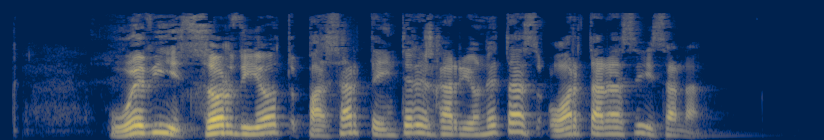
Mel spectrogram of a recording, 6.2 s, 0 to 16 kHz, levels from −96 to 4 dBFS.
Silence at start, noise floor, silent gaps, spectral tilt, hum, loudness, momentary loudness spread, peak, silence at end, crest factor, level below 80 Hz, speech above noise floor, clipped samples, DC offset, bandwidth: 0.85 s; under -90 dBFS; none; -5.5 dB/octave; none; -25 LUFS; 14 LU; -2 dBFS; 0.95 s; 24 dB; -78 dBFS; over 65 dB; under 0.1%; under 0.1%; 11.5 kHz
